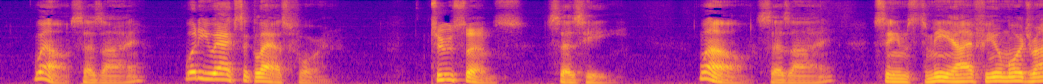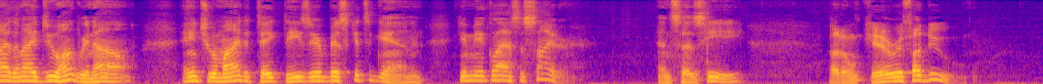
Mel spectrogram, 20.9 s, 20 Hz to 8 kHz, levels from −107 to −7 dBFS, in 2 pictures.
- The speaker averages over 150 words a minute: Yes, average, 160 wpm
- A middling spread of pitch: No, wide, 8.3 semitones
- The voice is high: No, low, 135 Hz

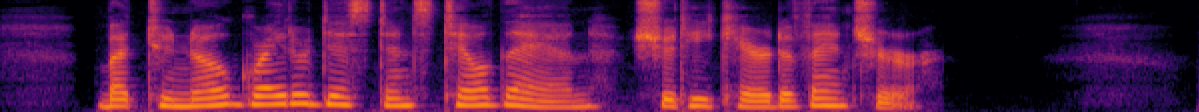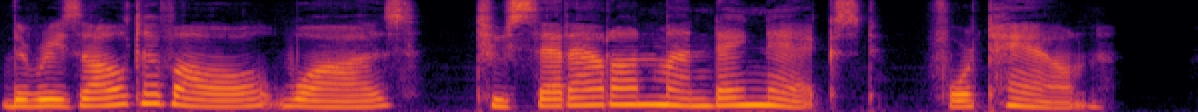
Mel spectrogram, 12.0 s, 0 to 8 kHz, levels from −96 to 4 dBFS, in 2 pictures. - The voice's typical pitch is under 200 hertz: Yes, medium, 185 Hz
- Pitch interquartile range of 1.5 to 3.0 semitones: No, average, 3.6 semitones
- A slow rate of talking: Yes, slow, 125 wpm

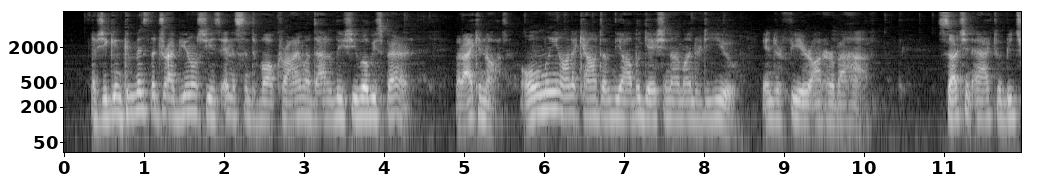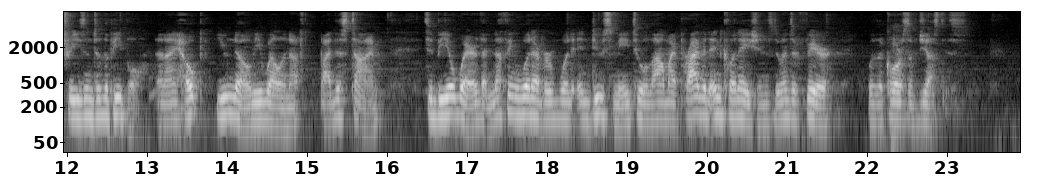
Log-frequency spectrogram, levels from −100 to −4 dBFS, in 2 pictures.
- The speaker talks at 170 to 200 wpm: Yes, average, 195 wpm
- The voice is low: Yes, low, 130 Hz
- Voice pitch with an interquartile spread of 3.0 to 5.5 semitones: No, narrow, 2.5 semitones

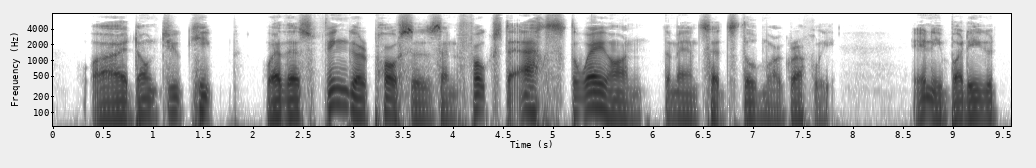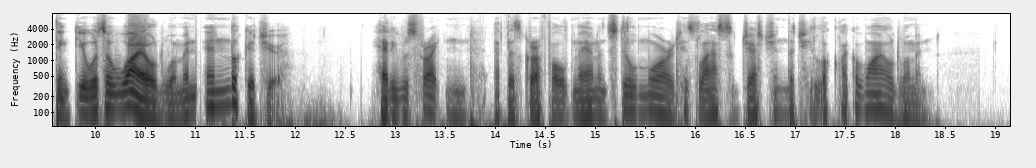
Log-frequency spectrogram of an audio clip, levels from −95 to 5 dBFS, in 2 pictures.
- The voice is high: No, very low, 85 Hz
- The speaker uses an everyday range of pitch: Yes, average, 4.5 semitones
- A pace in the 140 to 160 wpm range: No, average, 175 wpm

